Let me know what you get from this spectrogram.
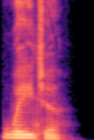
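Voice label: "wager", British English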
